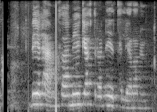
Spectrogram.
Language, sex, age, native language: Icelandic, female, 13, Icelandic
